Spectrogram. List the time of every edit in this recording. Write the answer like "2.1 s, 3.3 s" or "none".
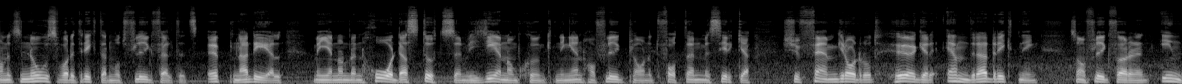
none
